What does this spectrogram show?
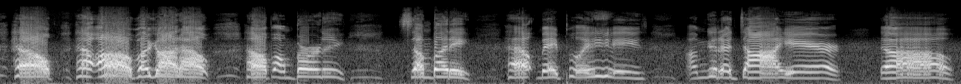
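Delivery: panicked screaming for help. Acted. Burning zombie shouting to anyone for help, panicked scream. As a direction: scream like you're on fire.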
